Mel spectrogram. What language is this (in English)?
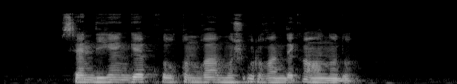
Uyghur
